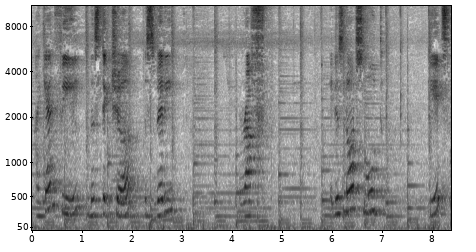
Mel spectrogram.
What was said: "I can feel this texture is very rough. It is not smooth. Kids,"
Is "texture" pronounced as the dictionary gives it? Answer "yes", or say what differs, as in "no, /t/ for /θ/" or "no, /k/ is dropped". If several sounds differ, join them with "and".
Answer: no, /s/ is dropped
